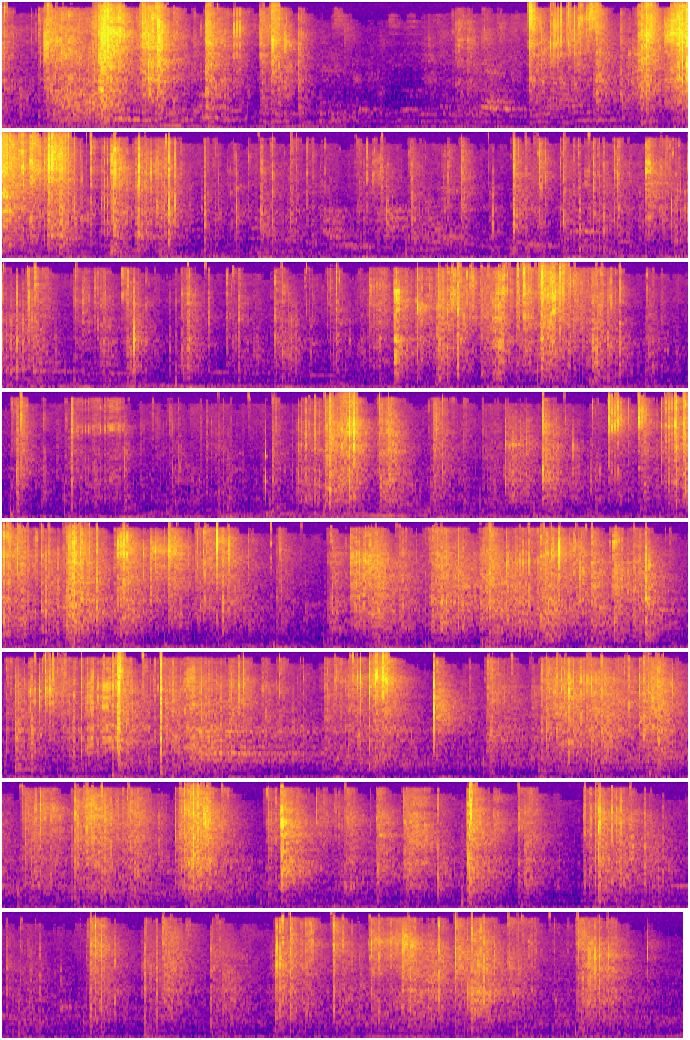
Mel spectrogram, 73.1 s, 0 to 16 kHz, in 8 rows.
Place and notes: international conference - PS
(1oo years)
